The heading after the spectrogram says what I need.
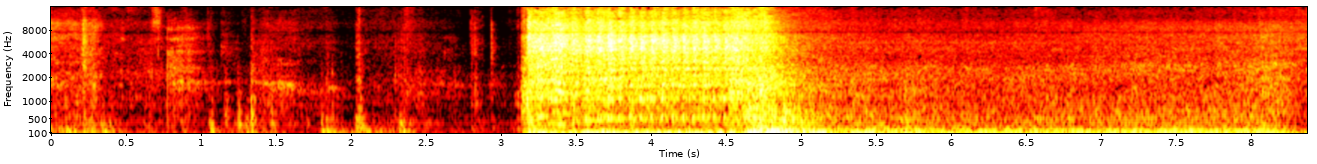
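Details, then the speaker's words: V8-swapped Mercedes 240D started after replacing the leaking fuel feed and return lines with -8 AN hose and fittings: clicking, then an instant firing, a deep rev burst and a steady rumbling idle. A new fitting still leaks fuel heavily. "God this thing sounds good"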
